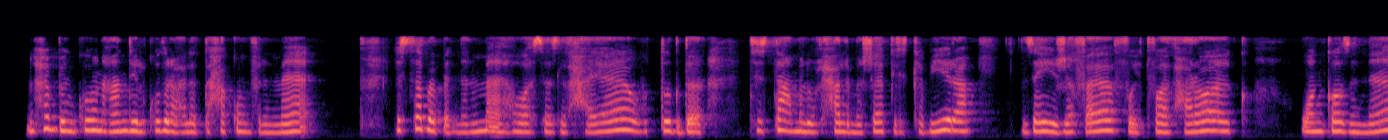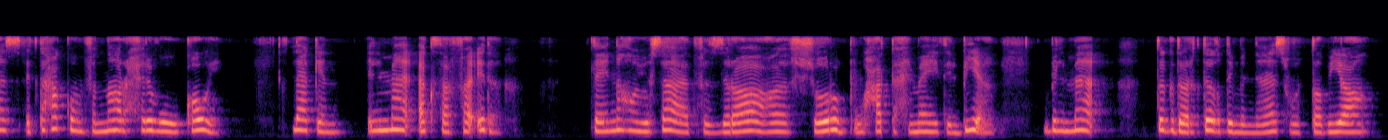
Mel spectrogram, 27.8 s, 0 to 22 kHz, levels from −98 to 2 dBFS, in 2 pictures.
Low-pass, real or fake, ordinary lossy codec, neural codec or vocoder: 7.2 kHz; real; none; none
